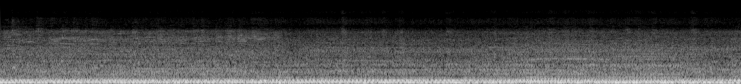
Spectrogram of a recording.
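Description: Side-by-side UTV engine running steadily as the machine moves and turns, heard from inside the open cab.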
